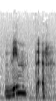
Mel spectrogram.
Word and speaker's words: vinter: So today is winter, and in Sweden we say vinter. So it's pretty much the same word, vinter, but we spell it with a single V, and otherwise it's pretty much the same.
